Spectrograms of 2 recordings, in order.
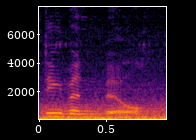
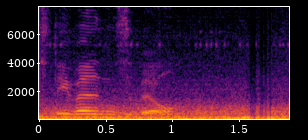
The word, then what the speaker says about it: Stephenville: this in the middle I thought it was Ness in the middle but it's not it's just Stephenville not Stevensville so sorry Stephenville people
